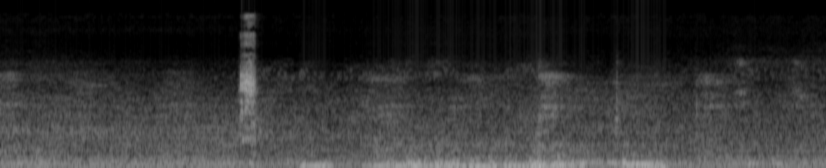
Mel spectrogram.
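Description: Outdoor city ambience with a low rumble that swells for a few seconds in the middle, and one short sharp click about two and a half seconds in.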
